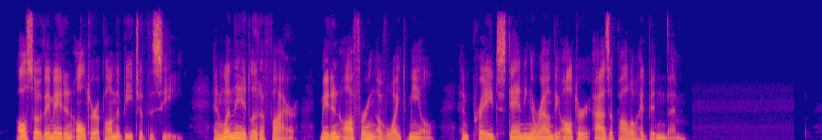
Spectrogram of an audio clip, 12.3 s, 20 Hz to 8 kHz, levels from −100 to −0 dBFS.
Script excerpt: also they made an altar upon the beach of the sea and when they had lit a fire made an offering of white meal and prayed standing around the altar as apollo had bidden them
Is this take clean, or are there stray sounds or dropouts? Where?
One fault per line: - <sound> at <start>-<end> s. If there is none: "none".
none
